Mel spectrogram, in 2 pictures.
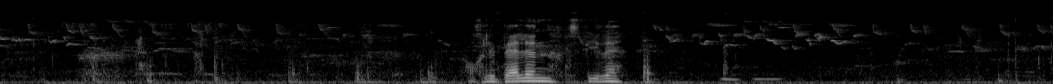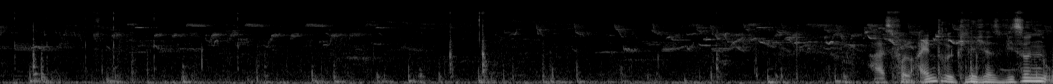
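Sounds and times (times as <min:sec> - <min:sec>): small birds chirping and singing: 0:00.0 - 0:21.0.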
